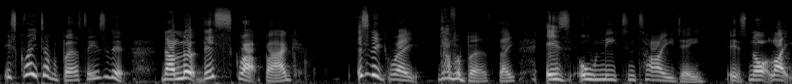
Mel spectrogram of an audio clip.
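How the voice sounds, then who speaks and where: A woman's voice: fairly high pitch, a little mellow. A middle-aged British woman presenting a live craft shopping show, chatting informally in a rambling way with lots of tag questions and reading out viewers' messages. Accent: British English.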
